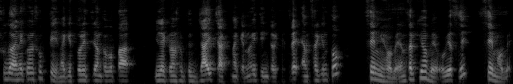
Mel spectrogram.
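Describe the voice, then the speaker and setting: A young man gives an informal chemistry lesson, talking fast in a medium-pitched, expressive, slightly bright voice. Conversational throughout, he often asks a question and answers it himself.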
